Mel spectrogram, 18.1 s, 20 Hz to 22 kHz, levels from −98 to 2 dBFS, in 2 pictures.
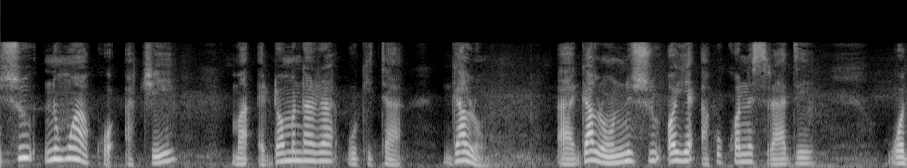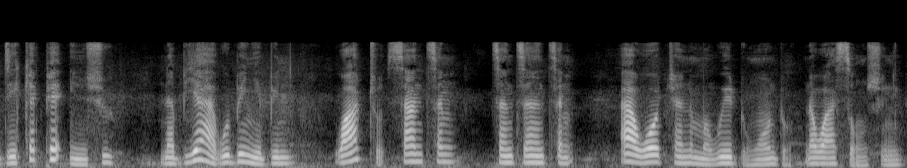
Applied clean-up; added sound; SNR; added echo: none; none; none; none.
